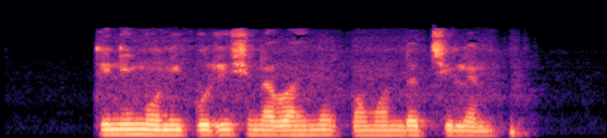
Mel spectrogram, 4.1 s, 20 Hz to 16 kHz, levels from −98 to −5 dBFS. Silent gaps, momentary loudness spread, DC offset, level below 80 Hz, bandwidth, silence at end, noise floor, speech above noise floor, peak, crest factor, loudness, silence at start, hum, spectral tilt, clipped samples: none; 14 LU; under 0.1%; -58 dBFS; 7.6 kHz; 0.6 s; -80 dBFS; 64 dB; -2 dBFS; 14 dB; -16 LUFS; 0.65 s; none; -5.5 dB/octave; under 0.1%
